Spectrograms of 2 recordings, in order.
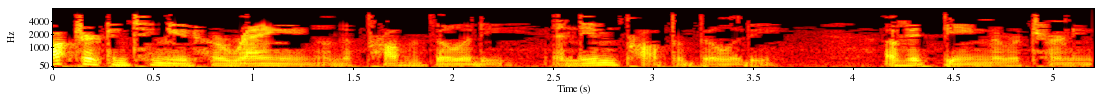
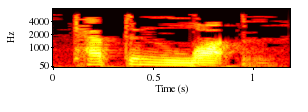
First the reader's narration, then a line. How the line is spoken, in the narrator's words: exclaimed the surgeon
